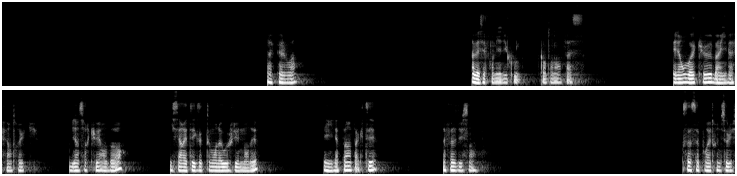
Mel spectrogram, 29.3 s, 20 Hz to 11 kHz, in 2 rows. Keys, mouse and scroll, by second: 9.3 shift+right click, 14.3 alt+click, 24.1 alt+click, 24.1 >, 25.9 z.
